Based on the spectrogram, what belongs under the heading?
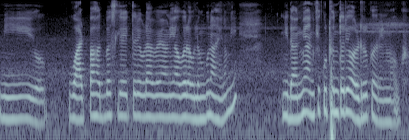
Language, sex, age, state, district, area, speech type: Marathi, female, 18-30, Maharashtra, Mumbai Suburban, urban, spontaneous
